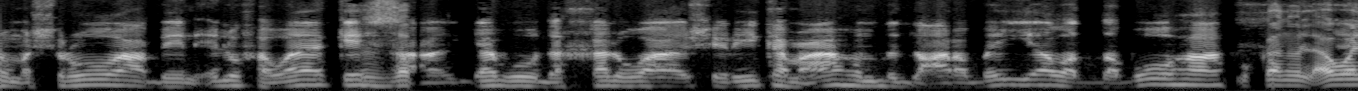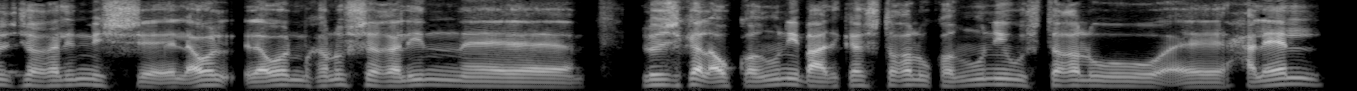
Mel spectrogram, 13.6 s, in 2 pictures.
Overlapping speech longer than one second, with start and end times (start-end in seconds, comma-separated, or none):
none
